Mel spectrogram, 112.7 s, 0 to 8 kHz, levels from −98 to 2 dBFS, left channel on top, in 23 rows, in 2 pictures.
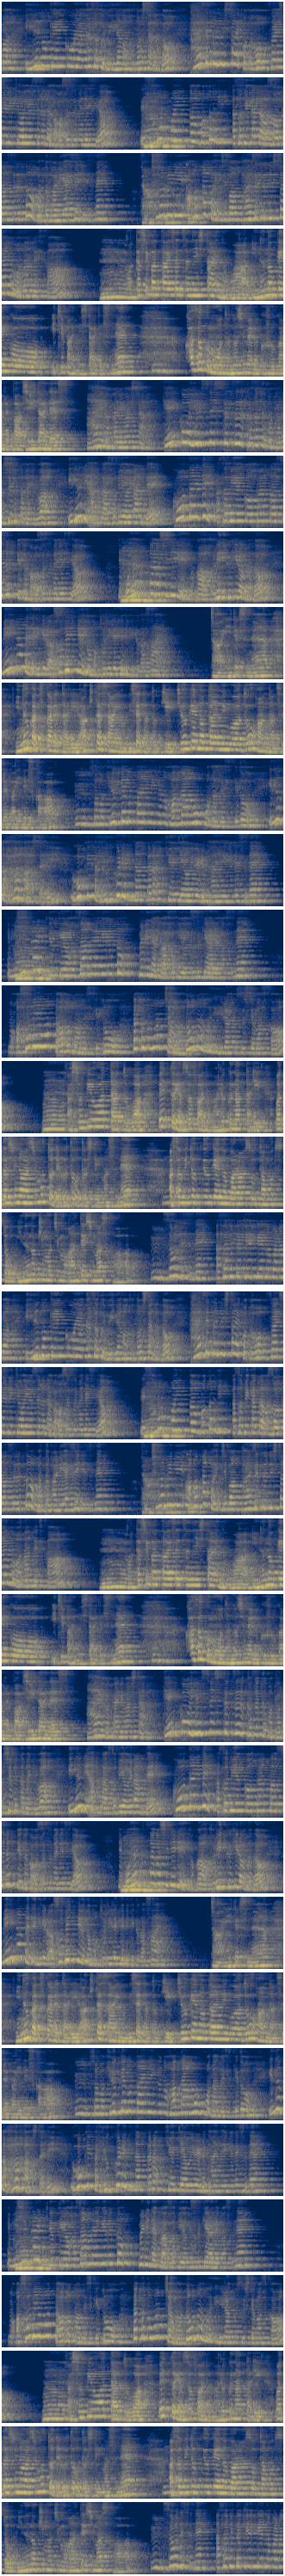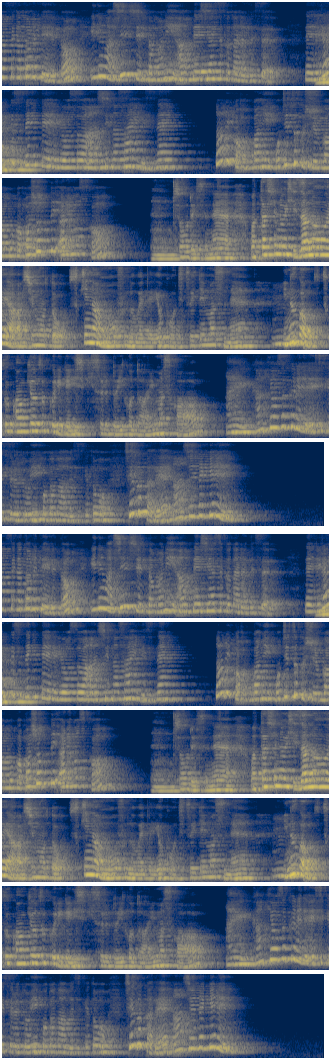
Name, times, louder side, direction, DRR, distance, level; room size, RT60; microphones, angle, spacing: voice 1, 0.0-2.9 3.3-6.7 7.3-11.6 12.4-15.8 22.2-22.5 26.0-27.0 27.3-32.1 32.4-35.8 36.5-42.0 50.3-53.4 53.7-54.9 55.1-58.4 59.0-61.0 61.2-63.1 63.9-68.7 76.4-76.8 81.1-84.4 84.7-87.4 87.9-90.8 91.5-94.7 102.1-102.4 106.4-109.5 109.8-111.3, equal, ahead, -7 dB, 3.1 m, -29 dB
voice 2, 7.4-8.0 12.2-13.2 16.4-22.5 22.8-25.6 36.4-37.1 42.9-50.0 59.1-59.6 69.4-80.8 88.1-88.7 95.4-101.8 102.3-102.7 103.0-106.0, equal, 50° left, 1 dB, 5.0 m, -25 dB
17.5 x 13.0 x 3.2 m, 0.79 s
head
